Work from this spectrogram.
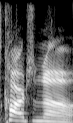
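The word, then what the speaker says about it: Carteneau: It is Cartano. I was pronouncing it right.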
